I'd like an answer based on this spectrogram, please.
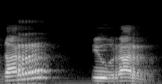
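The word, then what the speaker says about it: Der Führer: तांको शासक को लीडर को जो नारे डाकंती उच्चारणटा भले सुनिबो दर फ्यूरर ठीक अछि जर्मन भाषा रे कुआ ठीक अछि बुझियला तले दर फ्यूरर काहा को कुआ होची जेतो जर्मन्स माने हिटलर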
